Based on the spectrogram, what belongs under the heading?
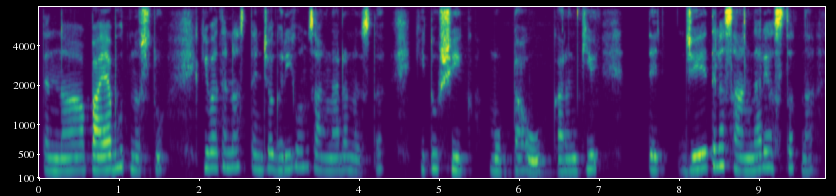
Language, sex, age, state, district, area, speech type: Marathi, female, 18-30, Maharashtra, Kolhapur, rural, spontaneous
